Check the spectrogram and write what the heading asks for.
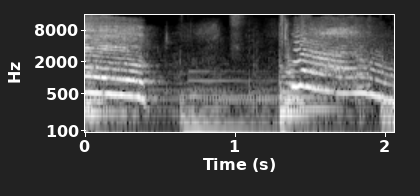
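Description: Cat meowing twice, each meow a drawn-out falling call, over background music.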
